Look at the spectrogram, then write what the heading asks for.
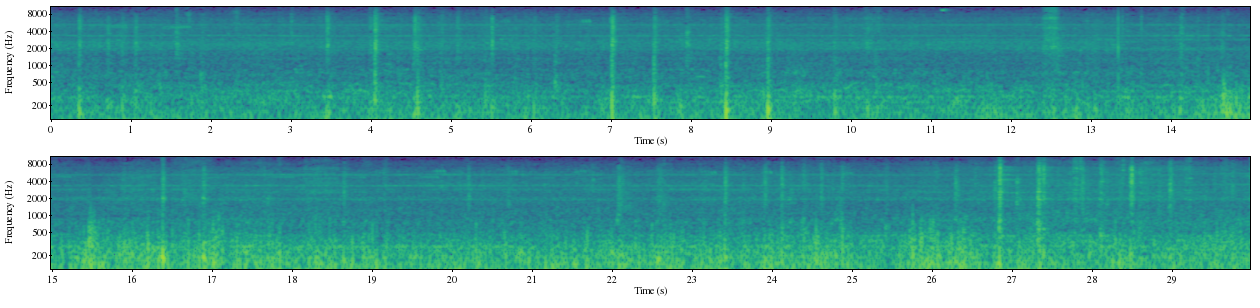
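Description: Express passenger train coaches rolling along the track, wheels clicking over the rail joints with a steady rumble that grows louder about halfway through.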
